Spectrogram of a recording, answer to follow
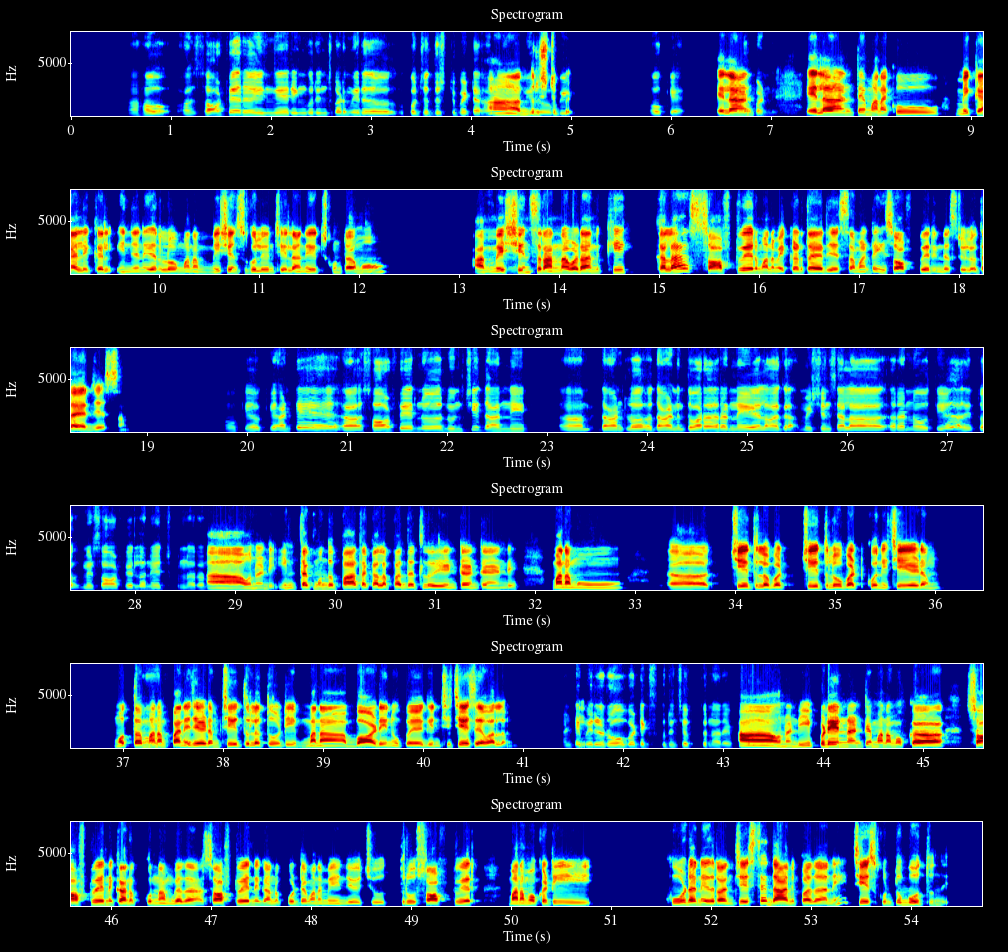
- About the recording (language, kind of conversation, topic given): Telugu, podcast, కెరీర్ మార్పు గురించి ఆలోచించినప్పుడు మీ మొదటి అడుగు ఏమిటి?
- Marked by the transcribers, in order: in English: "సాఫ్ట్‌వే‌ర్ ఇంజినీరింగ్"; in English: "మెకాలికల్ ఇంజనీర్‌లో"; "మెకానికల్" said as "మెకాలికల్"; in English: "మెషిన్స్"; "గురించి" said as "గు‌లించి"; in English: "మెషిన్స్ రన్"; in English: "సాఫ్ట్‌వేర్"; in English: "సాఫ్ట్‌వే‌ర్ ఇండస్ట్రి‌లో"; in English: "సాఫ్ట్‌వే‌ర్‌లో"; in English: "రన్"; in English: "మెషిన్స్"; in English: "రన్"; in English: "సాఫ్ట్‌వే‌ర్‌లో"; in English: "బాడీ‌ని"; in English: "రోబోటిక్స్"; in English: "సాఫ్ట్‌వేర్‌ని"; in English: "సాఫ్ట్‌వేర్‌ని"; in English: "త్రూ సాఫ్ట్‌వేర్"; in English: "కోడ్"; in English: "రన్"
